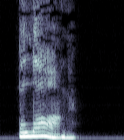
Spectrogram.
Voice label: "BELONG", english; 3000 words

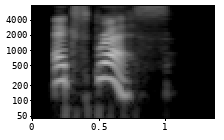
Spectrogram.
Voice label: "express", English; 3000 words

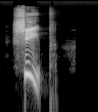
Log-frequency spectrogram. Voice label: "SHEEP", English; 3000 words

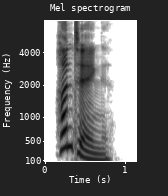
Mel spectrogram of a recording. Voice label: "hunting", English; 3000 words

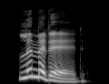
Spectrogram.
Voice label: "LIMITED", english; 3000 words

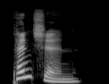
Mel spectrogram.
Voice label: "PENSION", English; 3000 words

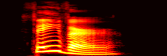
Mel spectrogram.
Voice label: "favor", English; 3000 words

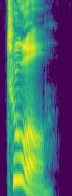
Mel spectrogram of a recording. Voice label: "TOOL", english; 3000 words

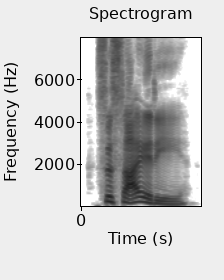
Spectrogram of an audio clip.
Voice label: "society", english; 3000 words

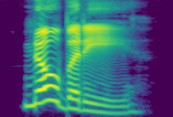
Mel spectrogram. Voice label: "nobody", English; 3000 words

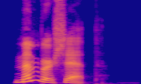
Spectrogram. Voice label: "membership", English; 3000 words

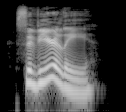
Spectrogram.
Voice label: "severely", English; 3000 words

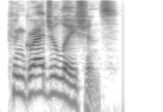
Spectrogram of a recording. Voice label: "congratulations", english; 3000 words

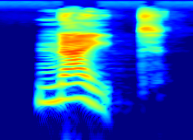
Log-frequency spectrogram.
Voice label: "night", English; 3000 words

